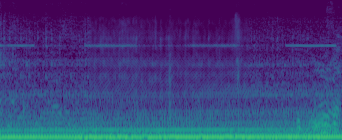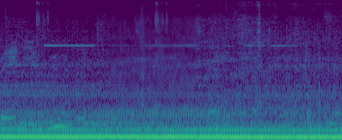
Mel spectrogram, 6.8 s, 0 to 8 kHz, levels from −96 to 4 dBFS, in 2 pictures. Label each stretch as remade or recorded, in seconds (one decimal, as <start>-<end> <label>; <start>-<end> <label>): 0.0-0.9 recorded; 0.9-2.5 remade; 2.5-4.5 recorded; 4.5-5.4 remade; 5.4-6.8 recorded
